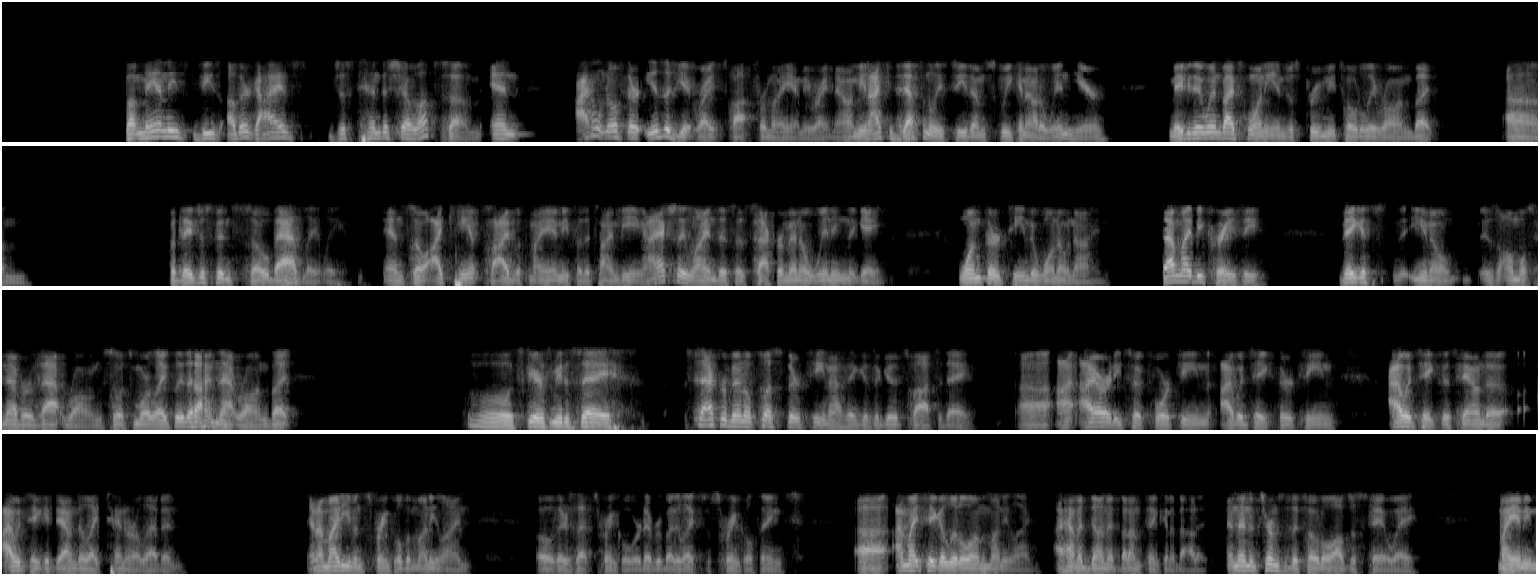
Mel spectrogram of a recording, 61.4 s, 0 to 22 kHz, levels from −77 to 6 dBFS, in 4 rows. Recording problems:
garbled, watery; badly; nothing above 3.5 kHz
abrupt cut into speech; at the end

